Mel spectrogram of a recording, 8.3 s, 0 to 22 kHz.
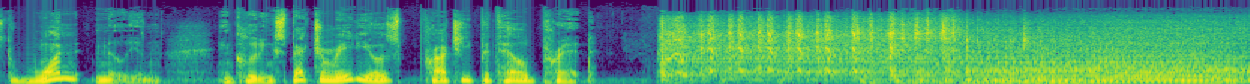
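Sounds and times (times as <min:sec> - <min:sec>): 
speech: 0:00.2 - 0:04.0
small motor scooter engine starting and idling: 0:04.4 - 0:08.3.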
